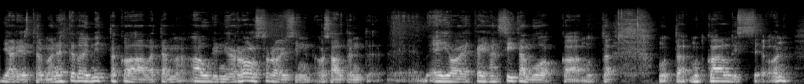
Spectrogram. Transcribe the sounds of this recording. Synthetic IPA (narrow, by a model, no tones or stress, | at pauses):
jærjest̪elmæonehkæt̪oimit̪ːɑkɑːʋɑt̪æmæ̰ɑudinjɑrolsroisino̰sɑlt̪ɑnyt̪eioːehkæihɑnsit̪æluokːɑ̰ːmut̪ːɑmṵt̪ːɑ̰mut̪kɑlːissḛo̰n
